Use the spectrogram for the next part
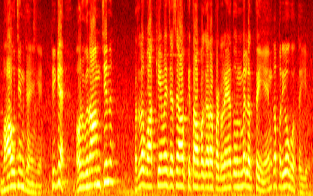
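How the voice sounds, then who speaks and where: High-voiced man teaching a lesson. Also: lively intonation, quick pace, fairly bright tone, slight background noise. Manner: repeats key words, asks and answers his own questions. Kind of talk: classroom lesson.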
